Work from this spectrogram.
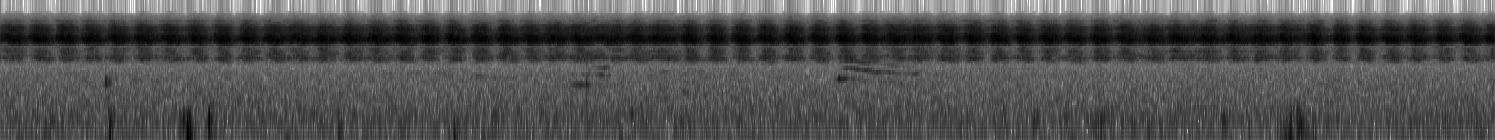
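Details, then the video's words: Cicadas sing in summer heat beside the turquoise Sardinian sea on an empty beach, a steady high pulsing buzz, with a few faint thin bird notes and soft splashes scattered below. "Ocean Waves & Cicada Sounds - The Most Relaxing Waves Ever - Cicadas by the Sea"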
